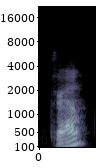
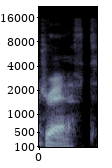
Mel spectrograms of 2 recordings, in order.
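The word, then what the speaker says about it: draught: some Guinness drought Stout drought drought is that how you pronounce it draft draft draft that's what I meant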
